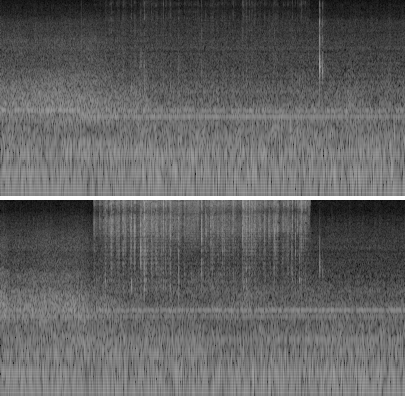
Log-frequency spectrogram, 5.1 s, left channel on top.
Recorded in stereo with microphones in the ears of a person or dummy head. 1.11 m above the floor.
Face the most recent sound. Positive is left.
turn(degrees=60)  # may be behind; listen again after turning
